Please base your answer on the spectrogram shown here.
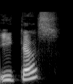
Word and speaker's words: Icas: Y bueno, me tocó en principio en la carrera, como te decía, tuve Doctor Icas, así se pronuncia.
